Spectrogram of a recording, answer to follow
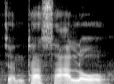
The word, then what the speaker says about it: จันทสาโร: ทาง นี้ อ่าน ว่า จันทร์ ท สาโล อ่า จันทสาโร นะ ฮะ ลวง ของ พระ ครู นะ ฮะ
